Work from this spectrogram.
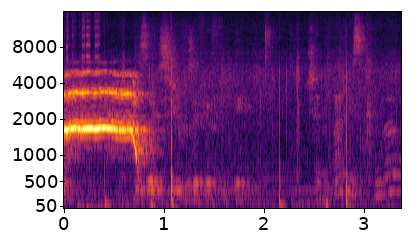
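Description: A woman's scream rings out loud and close at the start, sustained for under a second, then gives way to faint crackling and scattered clicks like an old gramophone record.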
